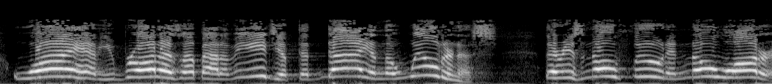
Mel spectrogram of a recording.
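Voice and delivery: high, loud, slow wailing protest; angry complaint. Acted. Israelites crying out against God, high loud wail. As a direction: cry out like furious starving wanderers. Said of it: "the people spoke against God".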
